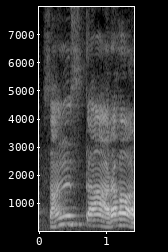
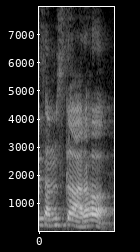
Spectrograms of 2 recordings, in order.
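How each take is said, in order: First: संस्कारः stretched slowly with a breathy ह at the end; slow visarga demo. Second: Said in the usual way. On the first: Shown as a demonstration. Teacher showing students the visarga, saying संस्कारः slowly. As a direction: drag out संस्कारः so the final ह is heard. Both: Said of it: "र के बाद विसर्ग दिख रहा है".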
